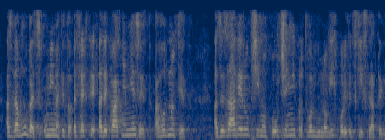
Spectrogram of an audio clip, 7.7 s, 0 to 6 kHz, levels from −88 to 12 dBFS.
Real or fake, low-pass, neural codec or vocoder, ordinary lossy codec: fake; 5.4 kHz; codec, 16 kHz, 4 kbps, FunCodec, trained on Chinese and English, 50 frames a second; AAC, 24 kbps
